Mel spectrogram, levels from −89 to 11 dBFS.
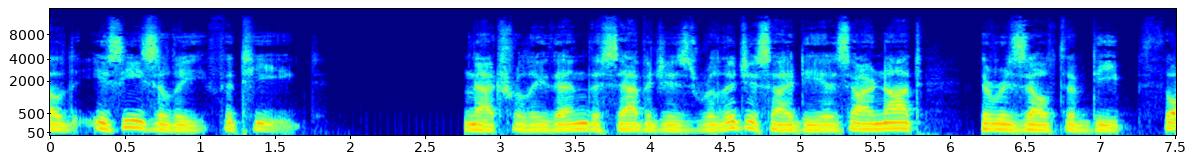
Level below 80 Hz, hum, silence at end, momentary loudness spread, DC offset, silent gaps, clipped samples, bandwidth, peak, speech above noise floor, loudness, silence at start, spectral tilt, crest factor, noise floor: -48 dBFS; none; 0 s; 8 LU; under 0.1%; none; under 0.1%; 12.5 kHz; -8 dBFS; 57 dB; -24 LUFS; 0 s; -6 dB/octave; 16 dB; -80 dBFS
